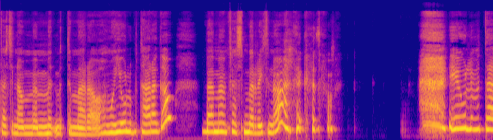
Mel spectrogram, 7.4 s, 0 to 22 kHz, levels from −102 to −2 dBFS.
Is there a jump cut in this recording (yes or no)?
no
